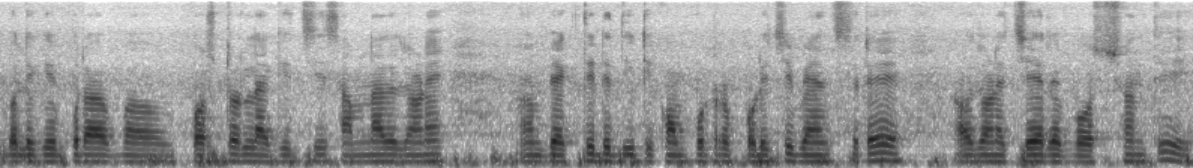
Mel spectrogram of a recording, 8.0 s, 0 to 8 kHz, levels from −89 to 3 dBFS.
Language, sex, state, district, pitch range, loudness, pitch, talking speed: Odia, male, Odisha, Malkangiri, 115-120 Hz, -17 LUFS, 115 Hz, 145 wpm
